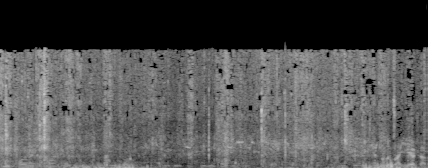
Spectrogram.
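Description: Indistinct voices of people talking, with low rumbling surges about two seconds in and again near the end.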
